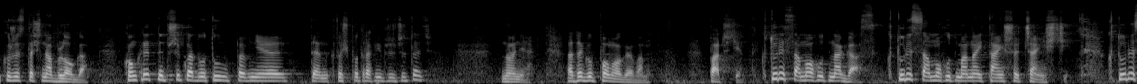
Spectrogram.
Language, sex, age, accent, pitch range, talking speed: Polish, male, 20-39, native, 165-200 Hz, 150 wpm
